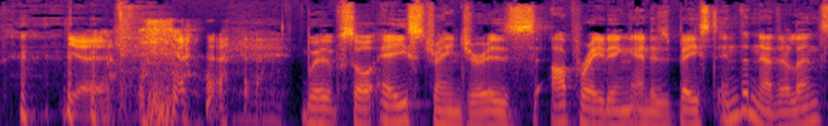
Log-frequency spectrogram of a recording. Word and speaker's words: aeStranger: you pronounce a stranger it's just a stranger it's just that that sort of letter combination so it's a stranger it's just an interesting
